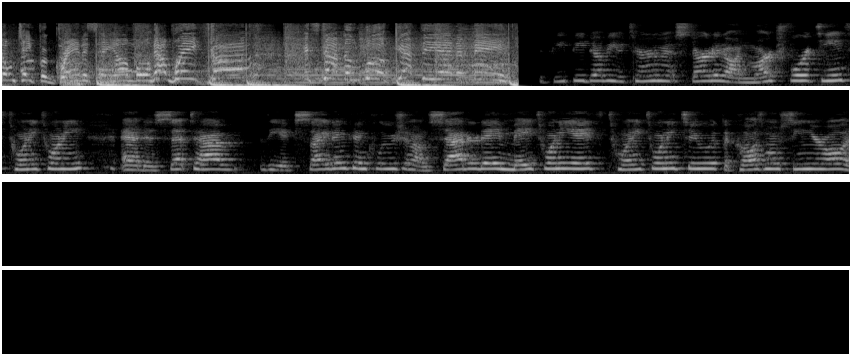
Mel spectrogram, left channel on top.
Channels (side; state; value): right; silent; 60 dB below the other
